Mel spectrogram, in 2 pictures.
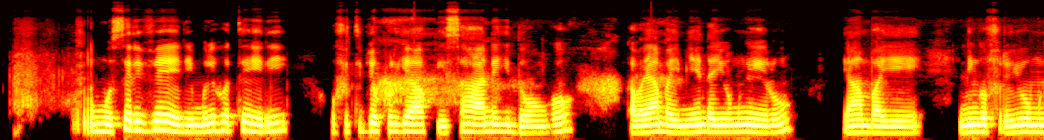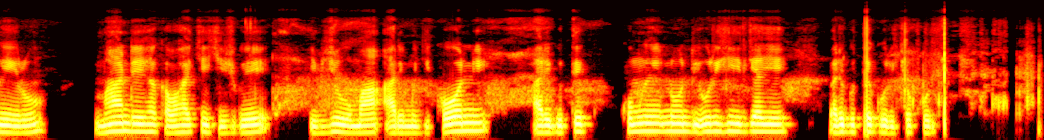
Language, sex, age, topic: Kinyarwanda, female, 36-49, education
